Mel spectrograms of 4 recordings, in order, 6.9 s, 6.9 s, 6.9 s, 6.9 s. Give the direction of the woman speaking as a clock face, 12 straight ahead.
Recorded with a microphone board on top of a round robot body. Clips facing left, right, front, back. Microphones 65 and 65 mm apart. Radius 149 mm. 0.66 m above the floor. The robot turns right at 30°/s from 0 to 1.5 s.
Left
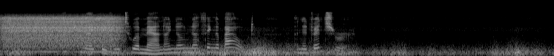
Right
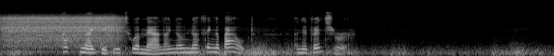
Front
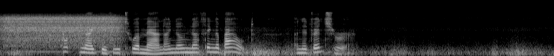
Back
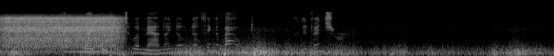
2 o'clock.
